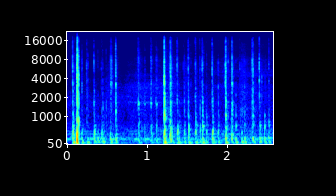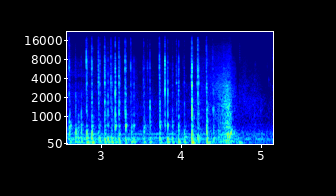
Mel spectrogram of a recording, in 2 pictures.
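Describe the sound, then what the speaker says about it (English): Computer keyboard typing in a quiet room, a close, steady patter of light key clicks with a few sharper louder taps, alone without speech. "The tippy taps on the keyboard."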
